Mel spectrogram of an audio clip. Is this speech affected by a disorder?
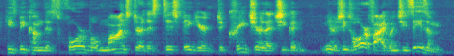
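No.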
